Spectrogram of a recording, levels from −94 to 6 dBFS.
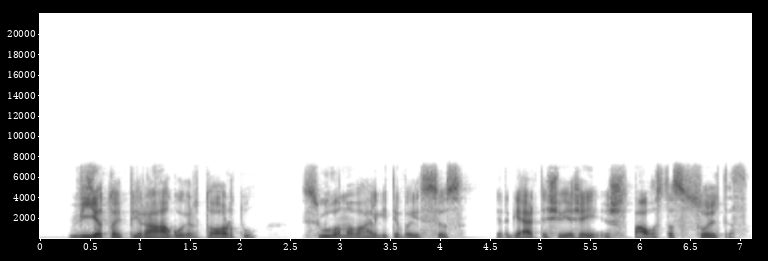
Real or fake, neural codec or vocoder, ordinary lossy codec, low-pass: real; none; Opus, 64 kbps; 7.2 kHz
